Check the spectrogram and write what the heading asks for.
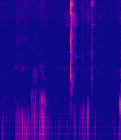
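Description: Near silence, with faint low rustling in the first second and two short faint clicks about a second and a half in.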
